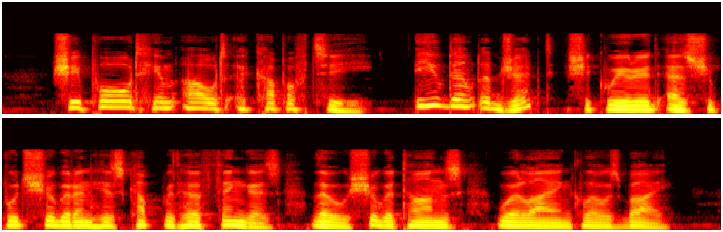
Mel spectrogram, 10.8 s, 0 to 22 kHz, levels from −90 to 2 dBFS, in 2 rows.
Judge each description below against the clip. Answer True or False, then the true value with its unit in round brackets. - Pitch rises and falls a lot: False (4.8 semitones)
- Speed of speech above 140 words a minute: True (165 wpm)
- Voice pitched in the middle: False (115 Hz)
